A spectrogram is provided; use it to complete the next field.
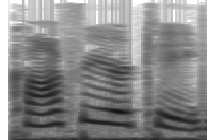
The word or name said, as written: or tea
